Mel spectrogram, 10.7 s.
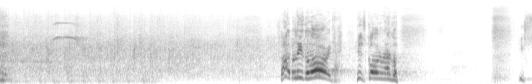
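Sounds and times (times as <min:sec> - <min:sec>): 
audience clapping hands: 0:00.0 - 0:07.8
speech: 0:05.6 - 0:08.3, 0:09.8 - 0:10.6.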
